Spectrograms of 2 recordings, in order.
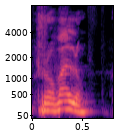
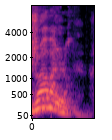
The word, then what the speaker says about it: robalo: Robalo. – Híjoles, aguas que no lleven la cartera. O que no pongan acento en robalo, porque entonces róbalo. Róbalo.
